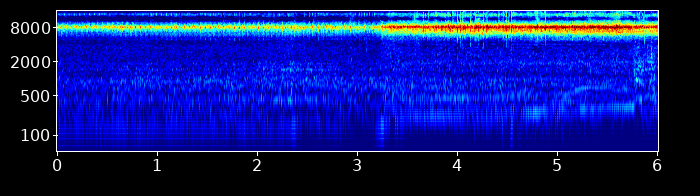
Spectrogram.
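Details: Toyota Mark II 1JZ-GT during engine calibration: the knock sensor output is amplified by a knock amp, giving rising pinging tones that climb with revs over steady hiss. This is detonation being evaluated.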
